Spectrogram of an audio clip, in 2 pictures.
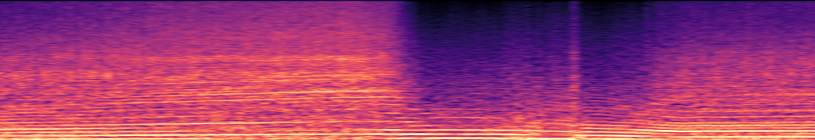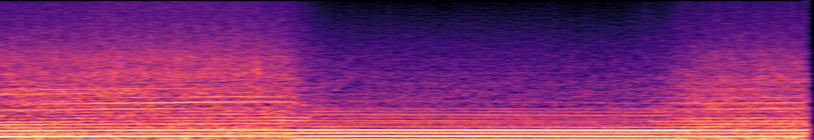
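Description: Rally car engine under load: its pitch rises for about two seconds, drops sharply about three seconds in, then holds steady revs for the rest.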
